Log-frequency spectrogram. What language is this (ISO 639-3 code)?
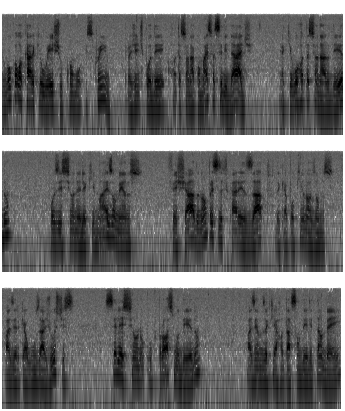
por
